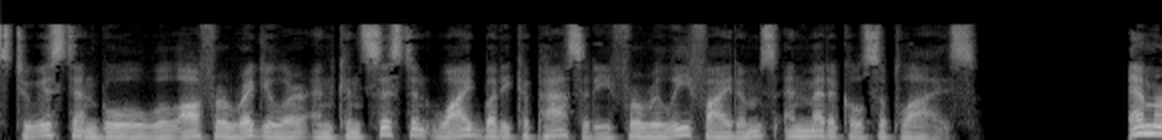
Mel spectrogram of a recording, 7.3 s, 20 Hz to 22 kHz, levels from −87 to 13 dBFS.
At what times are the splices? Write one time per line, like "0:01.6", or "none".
none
